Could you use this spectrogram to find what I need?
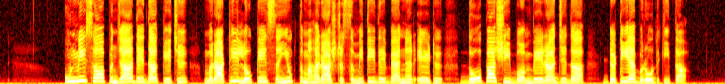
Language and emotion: Dogri, neutral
